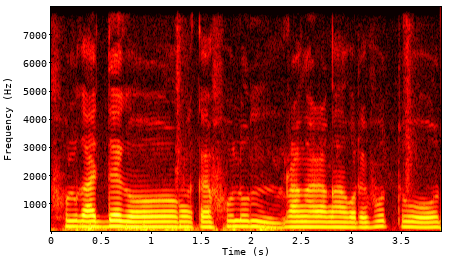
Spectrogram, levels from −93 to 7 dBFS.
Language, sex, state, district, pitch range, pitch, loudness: Chakma, female, Tripura, Dhalai, 180-195 Hz, 185 Hz, -16 LUFS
